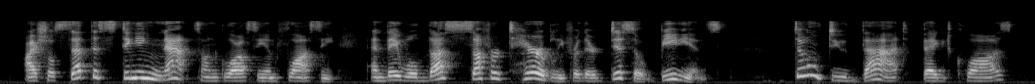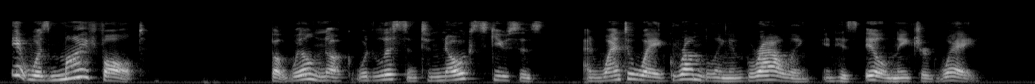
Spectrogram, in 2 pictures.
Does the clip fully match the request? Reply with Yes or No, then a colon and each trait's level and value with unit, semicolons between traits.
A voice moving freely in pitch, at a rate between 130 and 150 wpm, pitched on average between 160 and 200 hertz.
Yes: wide, 6.9 semitones; slow, 135 wpm; medium, 185 Hz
